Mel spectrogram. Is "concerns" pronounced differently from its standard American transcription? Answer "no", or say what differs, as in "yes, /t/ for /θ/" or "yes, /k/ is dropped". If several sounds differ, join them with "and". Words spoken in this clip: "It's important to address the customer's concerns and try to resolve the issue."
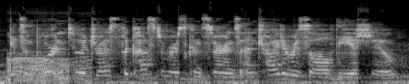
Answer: no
